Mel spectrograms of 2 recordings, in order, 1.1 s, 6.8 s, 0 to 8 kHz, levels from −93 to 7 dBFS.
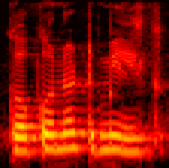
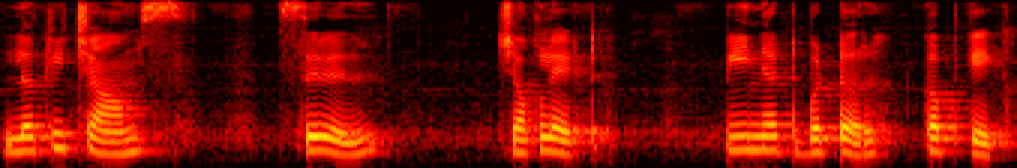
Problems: echo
